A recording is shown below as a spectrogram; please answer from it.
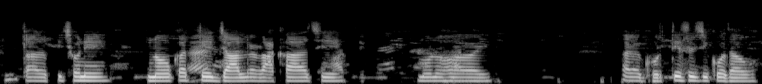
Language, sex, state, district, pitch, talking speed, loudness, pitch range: Bengali, male, West Bengal, Jhargram, 170 Hz, 100 wpm, -17 LUFS, 165-180 Hz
